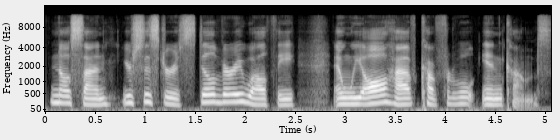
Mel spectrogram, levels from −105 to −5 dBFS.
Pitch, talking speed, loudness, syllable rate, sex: 190 Hz, 165 wpm, -18 LUFS, 4.9 syllables/s, female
